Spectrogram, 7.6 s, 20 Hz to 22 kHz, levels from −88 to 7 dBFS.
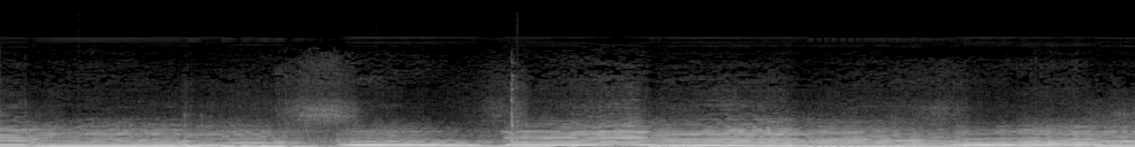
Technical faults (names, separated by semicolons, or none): gain pumping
